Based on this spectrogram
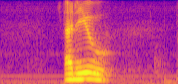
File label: "adieu", GBR m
